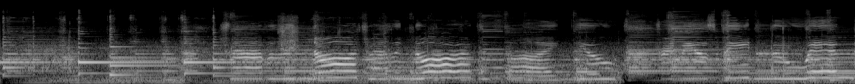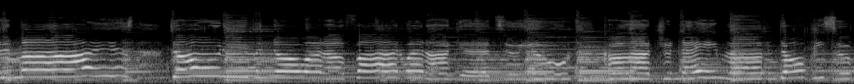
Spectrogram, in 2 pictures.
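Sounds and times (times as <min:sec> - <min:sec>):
acoustic guitar and ukulele strumming: 0:00.0 - 0:17.0
person singing: 0:01.8 - 0:17.0.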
